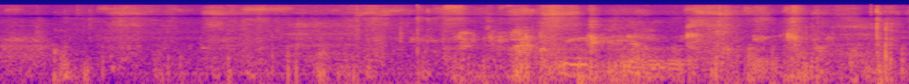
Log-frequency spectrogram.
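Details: Snorting French bulldogs wrestle three on one in play-biting. Husky, breathy snorts and wheezes come in a fast, uneven run, about two a second, with some speech mixed in.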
